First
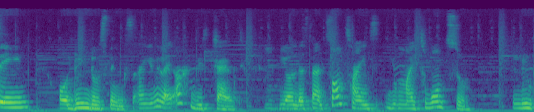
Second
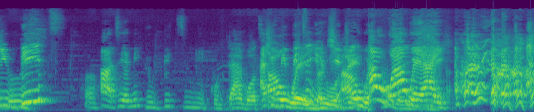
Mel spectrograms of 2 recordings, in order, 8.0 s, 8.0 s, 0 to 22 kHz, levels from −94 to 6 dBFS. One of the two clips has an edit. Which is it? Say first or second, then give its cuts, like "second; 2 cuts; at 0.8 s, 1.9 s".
second; 1 cut; at 5.5 s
